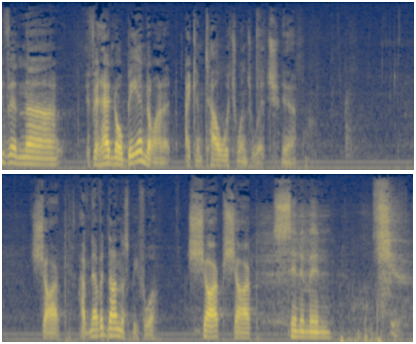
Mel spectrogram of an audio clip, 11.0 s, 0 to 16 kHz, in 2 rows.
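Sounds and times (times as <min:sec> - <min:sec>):
speech: 0:00.0 - 0:04.1, 0:05.9 - 0:10.9
sneeze: 0:10.5 - 0:10.9.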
